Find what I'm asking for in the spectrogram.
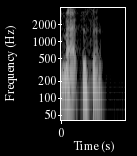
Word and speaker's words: Matteson: Yeah, third grader, nine years old, got shot today in Matson, Illinois. Or, I'm sorry, let me say, is it Matteson? I think it's Matteson. Because we always say Matson, but I think it's pronounced Matteson. I don't want to be one of them people that, you know, saying stuff wrong, at least not on purpose.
